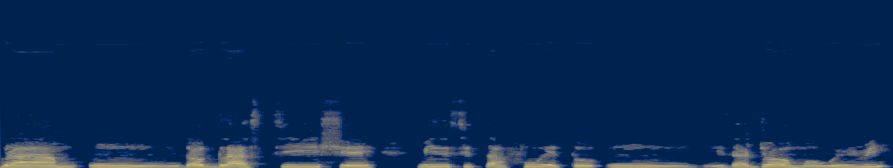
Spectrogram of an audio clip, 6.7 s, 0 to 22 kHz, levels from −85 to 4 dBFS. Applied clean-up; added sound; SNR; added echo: none; none; none; none.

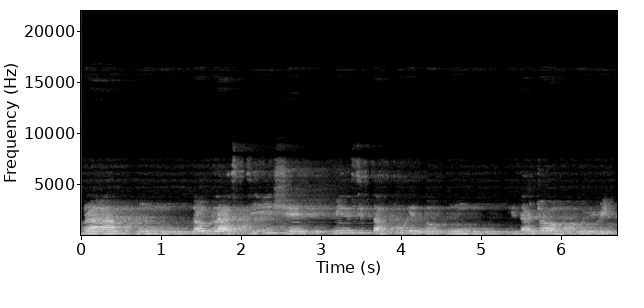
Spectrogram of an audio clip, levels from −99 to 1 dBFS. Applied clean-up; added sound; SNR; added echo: none; none; none; reverberation time 1.8 s.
